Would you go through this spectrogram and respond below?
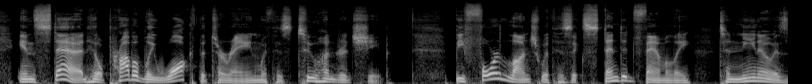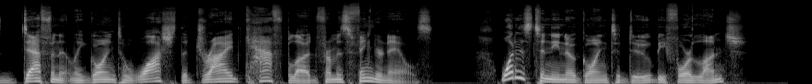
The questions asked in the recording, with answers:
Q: What is Tonino going to do before lunch?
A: Tonino is definitely going to wash the dried calf blood from his fingernails.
